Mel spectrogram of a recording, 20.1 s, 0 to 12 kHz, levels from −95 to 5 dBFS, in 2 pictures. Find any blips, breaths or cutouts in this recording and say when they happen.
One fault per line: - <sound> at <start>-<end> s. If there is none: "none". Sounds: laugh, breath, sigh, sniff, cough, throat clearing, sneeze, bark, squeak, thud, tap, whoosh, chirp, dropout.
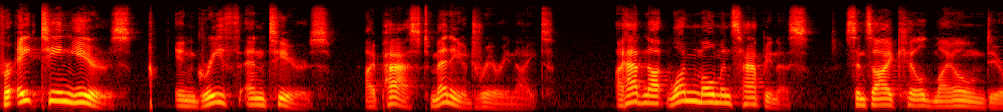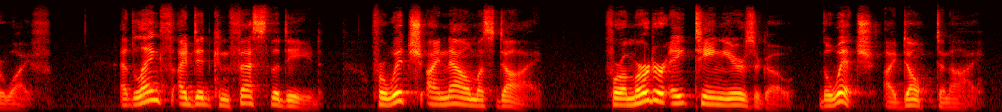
- whoosh at 1.5-1.6 s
